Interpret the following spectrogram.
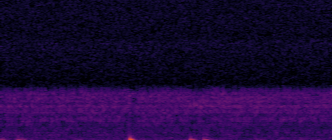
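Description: Near silence with a faint hiss, broken by a short, soft low thump about a second in and two weaker ones close together about half a second later.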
